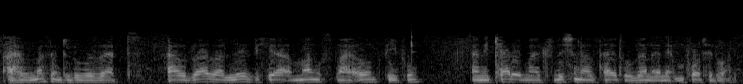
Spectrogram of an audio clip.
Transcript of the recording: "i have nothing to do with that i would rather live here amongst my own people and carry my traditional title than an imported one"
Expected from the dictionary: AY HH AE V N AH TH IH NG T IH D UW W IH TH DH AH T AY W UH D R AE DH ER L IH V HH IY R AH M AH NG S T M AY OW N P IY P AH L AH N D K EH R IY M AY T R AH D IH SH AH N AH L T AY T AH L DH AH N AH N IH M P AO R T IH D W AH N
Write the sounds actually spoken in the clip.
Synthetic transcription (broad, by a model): AY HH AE V N AH TH IH NG T IH D UW W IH DH AH T AY W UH D R AE DH ER L IH V HH IY R AH M AH NG S T M AY OW N P IY P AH L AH N K EH R IY M AY T R AH D IH SH AH N AH L T AY T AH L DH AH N AH N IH M P AO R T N W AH N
